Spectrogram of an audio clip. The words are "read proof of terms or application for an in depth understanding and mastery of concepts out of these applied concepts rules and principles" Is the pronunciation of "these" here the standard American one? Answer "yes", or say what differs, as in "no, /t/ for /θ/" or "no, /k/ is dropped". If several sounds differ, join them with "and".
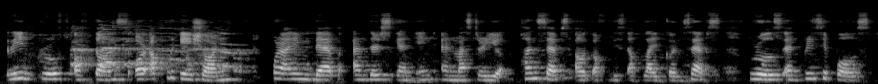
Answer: no, /s/ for /z/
